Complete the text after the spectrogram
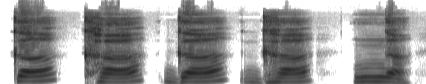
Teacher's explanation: कंठ्य व्यंजन यानी क वर्ग क, ख, ग, घ, ञ गले से उच्चारित होते हैं।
